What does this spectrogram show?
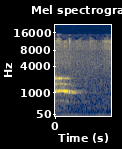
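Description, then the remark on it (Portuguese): A cat lets out one short, soft meow that fades within a fraction of a second, leaving quiet room tone. No one speaks. “Meu gato está participando aqui do, do, do, podcast.”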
